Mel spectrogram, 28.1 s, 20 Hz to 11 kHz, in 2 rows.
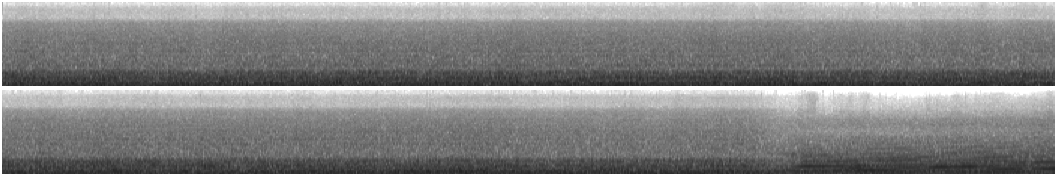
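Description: Kia Stinger GT's 3.3-litre twin-turbo V6 with a Bastuck exhaust, heard from inside the cabin near its top speed: a steady engine drone under heavy wind and road noise. About three-quarters of the way through it changes suddenly to the engine pulling hard, its note climbing steadily as the car accelerates.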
